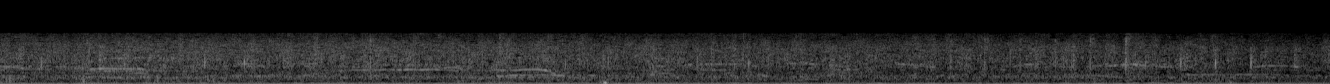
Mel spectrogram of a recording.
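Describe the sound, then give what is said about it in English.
An audience applauds steadily for over ten seconds, a dense, even wash of clapping with faint sustained tones and murmuring voices underneath. “Come on, applause.”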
